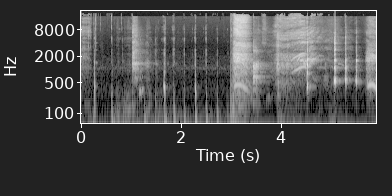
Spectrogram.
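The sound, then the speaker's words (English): A short, loud burp breaks out midway, preceded by quick breathy bursts and followed by giggling laughter from more than one person. “Oh, 20 years old and burps are still funny.”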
